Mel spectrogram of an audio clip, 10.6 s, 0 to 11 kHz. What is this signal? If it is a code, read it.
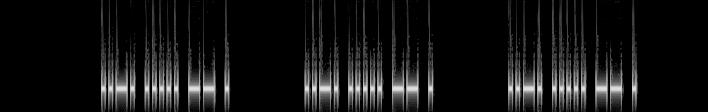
Morse code, heard as a keyed tone, about 22 wpm, 700 Hz. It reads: F5ME F5ME F5ME
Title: DXCC-100 Call Signs - 4 Characters - Repeated 3x - 22wpm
